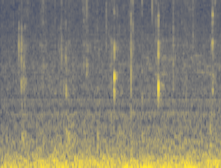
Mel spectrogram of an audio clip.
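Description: A dog chewing, faint: a few small crunching clicks over a low background hum.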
